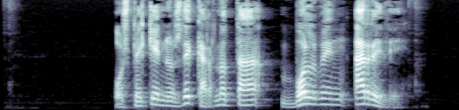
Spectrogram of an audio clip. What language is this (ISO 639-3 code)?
glg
